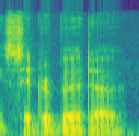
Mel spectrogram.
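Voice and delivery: ordinary talk, nothing marked

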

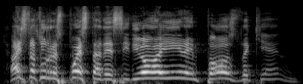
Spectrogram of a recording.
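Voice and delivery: grito agudo a todo pulmón; grito de predicador. Real, not acted. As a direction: suelta la respuesta gritando con fuerza. Predicador lanza la respuesta a gritos. (exclamación a gritos, muy aguda)

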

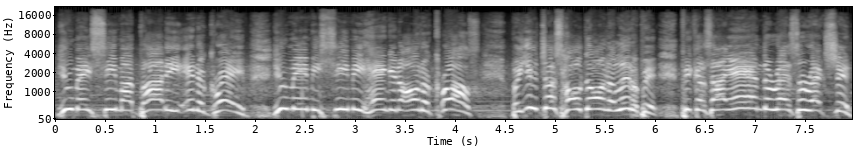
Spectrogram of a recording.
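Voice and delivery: loud, high, shouted sermon climax; full-force preaching. Real, not acted. Pastor rallying the congregation about the resurrection, full-force preaching. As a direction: preach it with everything you have, building up.

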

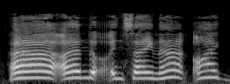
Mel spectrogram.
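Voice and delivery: slow, very high put-on voice; high sign-off. Host wrapping up the show, high put-on voice. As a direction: stretch it out way up high.

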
